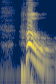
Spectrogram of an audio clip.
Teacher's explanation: Is it created deep in the throat and then shot straight out like ho?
